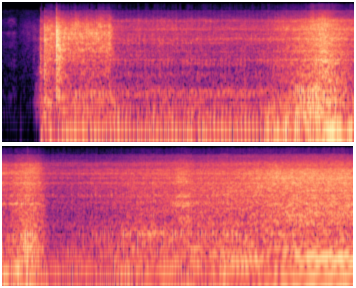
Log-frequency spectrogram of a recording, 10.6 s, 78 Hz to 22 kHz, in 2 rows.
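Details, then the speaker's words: 1980s Italjet Skipper 125cc motorbike after fix, run with the sealed tank cap removed: starts first try, settles into a steady, even putter with one brief blip; running fine. "Well, that seems to be working just fine."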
